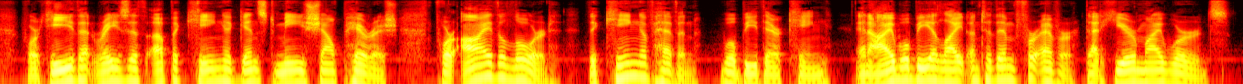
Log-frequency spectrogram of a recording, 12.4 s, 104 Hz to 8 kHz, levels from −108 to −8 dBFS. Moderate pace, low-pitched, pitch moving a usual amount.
Yes: average, 180 wpm; low, 105 Hz; average, 4.0 semitones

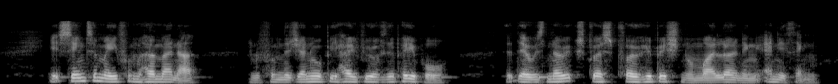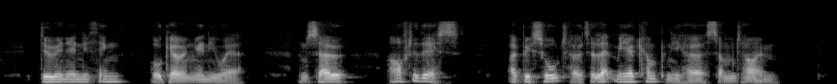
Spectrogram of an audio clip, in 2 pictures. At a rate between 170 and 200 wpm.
No: average, 160 wpm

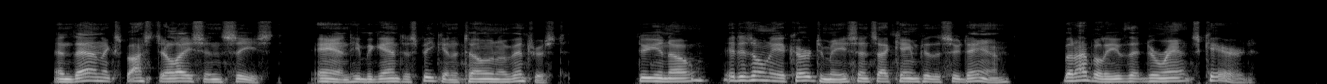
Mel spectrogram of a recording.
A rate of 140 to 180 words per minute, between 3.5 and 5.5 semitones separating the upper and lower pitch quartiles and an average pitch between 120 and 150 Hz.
Yes: average, 160 wpm; average, 3.9 semitones; low, 135 Hz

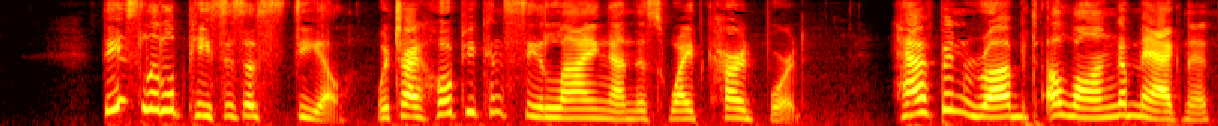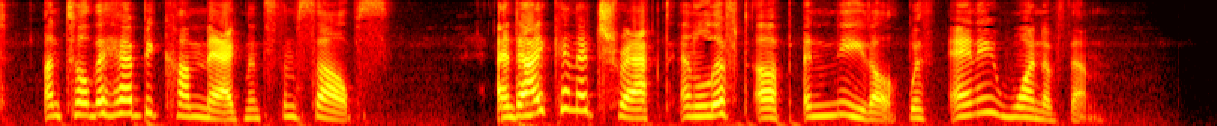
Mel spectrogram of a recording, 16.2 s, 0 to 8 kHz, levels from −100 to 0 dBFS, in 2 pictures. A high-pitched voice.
Yes: high, 240 Hz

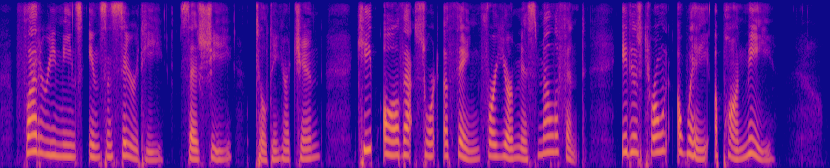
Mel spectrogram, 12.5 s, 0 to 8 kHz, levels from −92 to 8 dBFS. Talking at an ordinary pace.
No: slow, 115 wpm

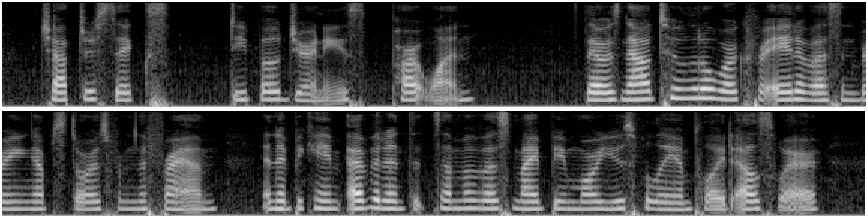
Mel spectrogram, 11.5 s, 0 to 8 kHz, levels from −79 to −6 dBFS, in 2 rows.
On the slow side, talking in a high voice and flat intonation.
No: average, 180 wpm; high, 215 Hz; narrow, 1.3 semitones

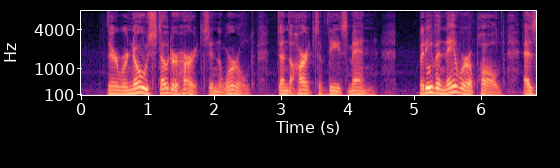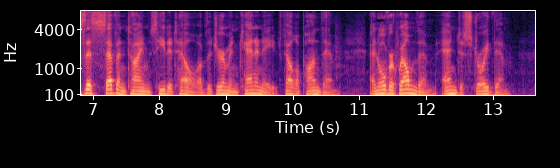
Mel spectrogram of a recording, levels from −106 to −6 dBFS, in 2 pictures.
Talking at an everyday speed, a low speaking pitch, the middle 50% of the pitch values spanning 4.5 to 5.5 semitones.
Yes: average, 170 wpm; low, 120 Hz; average, 4.9 semitones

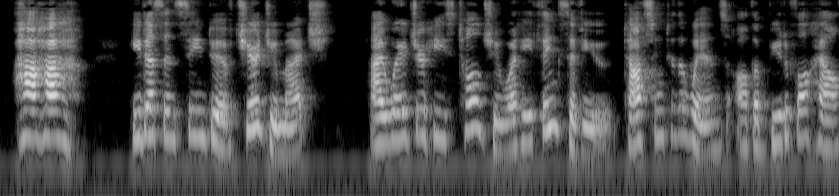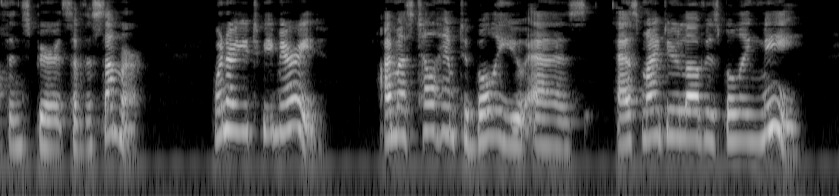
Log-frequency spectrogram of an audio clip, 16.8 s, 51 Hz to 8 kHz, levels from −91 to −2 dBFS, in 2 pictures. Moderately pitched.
No: high, 225 Hz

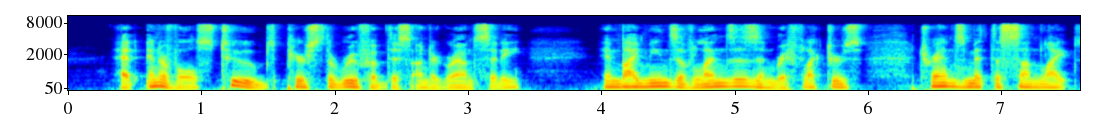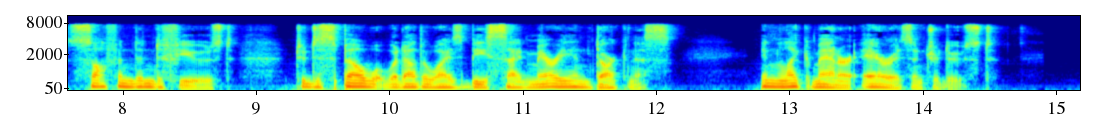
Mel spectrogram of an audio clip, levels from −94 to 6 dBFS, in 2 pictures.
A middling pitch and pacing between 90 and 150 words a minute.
No: low, 100 Hz; average, 145 wpm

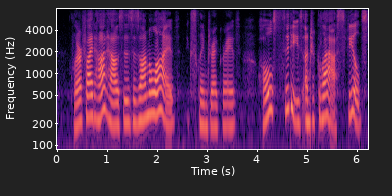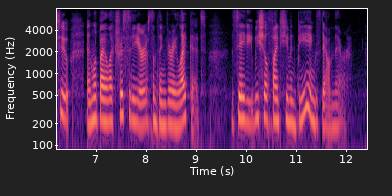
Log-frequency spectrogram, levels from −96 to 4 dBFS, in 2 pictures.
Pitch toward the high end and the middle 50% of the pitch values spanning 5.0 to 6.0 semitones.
No: high, 215 Hz; average, 3.7 semitones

